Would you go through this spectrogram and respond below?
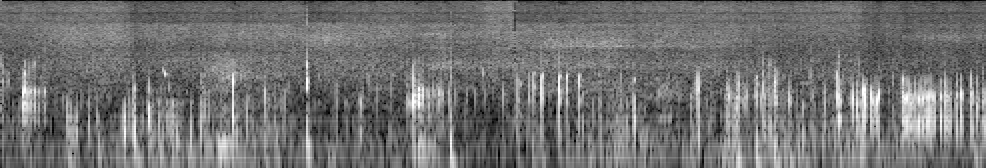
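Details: Irregular gurgling and low rumbling from the belly: stomach growling (borborygmi).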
